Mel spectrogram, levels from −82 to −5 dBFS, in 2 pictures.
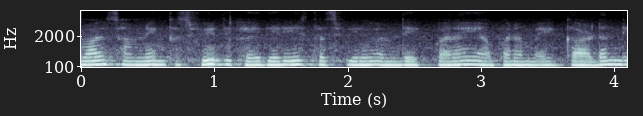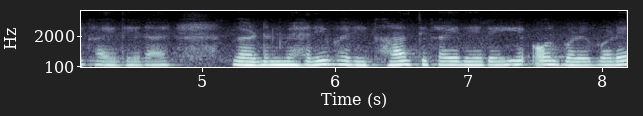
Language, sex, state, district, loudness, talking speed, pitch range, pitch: Hindi, female, Uttar Pradesh, Muzaffarnagar, -16 LUFS, 250 wpm, 180-195 Hz, 185 Hz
